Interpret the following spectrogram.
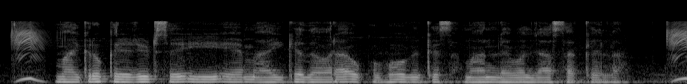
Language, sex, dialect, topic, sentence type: Bhojpuri, male, Southern / Standard, banking, statement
